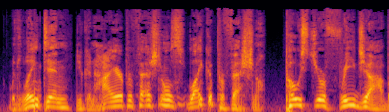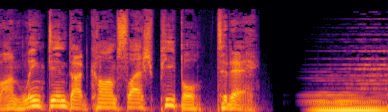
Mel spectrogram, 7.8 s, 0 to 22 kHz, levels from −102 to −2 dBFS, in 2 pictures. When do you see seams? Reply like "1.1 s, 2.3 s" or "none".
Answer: 6.8 s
